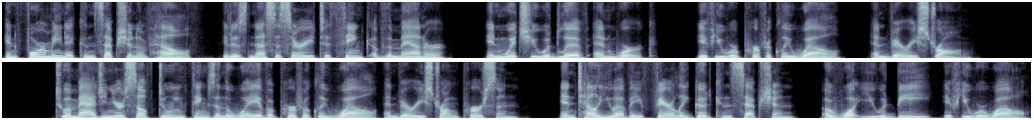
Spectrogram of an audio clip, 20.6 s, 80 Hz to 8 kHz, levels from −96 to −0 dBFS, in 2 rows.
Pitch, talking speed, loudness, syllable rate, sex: 165 Hz, 180 wpm, -19 LUFS, 4.9 syllables/s, female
